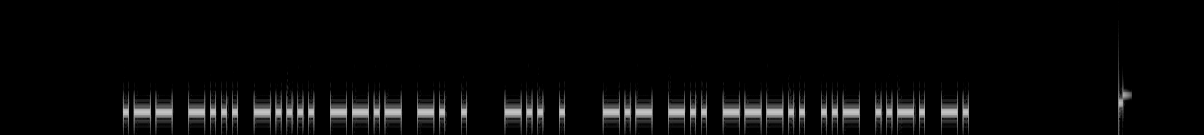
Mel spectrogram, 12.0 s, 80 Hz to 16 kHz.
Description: Morse code, heard as a keyed tone, about 22 wpm, 700 Hz. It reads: WB6QNE DE KD8UFN
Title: USA Callsign DE Callsign - 6 Characters - 22wpm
